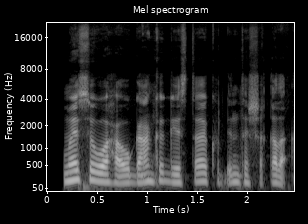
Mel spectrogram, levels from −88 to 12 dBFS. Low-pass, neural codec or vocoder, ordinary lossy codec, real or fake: none; none; none; real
